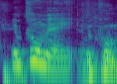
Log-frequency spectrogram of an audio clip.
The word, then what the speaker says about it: Mpume: Pume is her name. What's her name? Impume. M P U M E. Impume. I thought it was Pume just with a silent M. It's imp.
